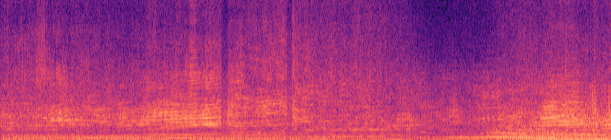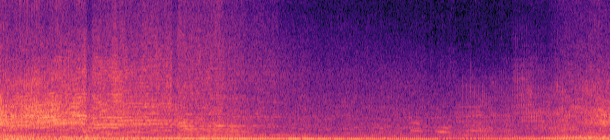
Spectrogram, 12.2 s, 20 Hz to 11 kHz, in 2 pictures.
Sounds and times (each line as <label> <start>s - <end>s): Motorcycle Grand Prix 0.0s - 12.2s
